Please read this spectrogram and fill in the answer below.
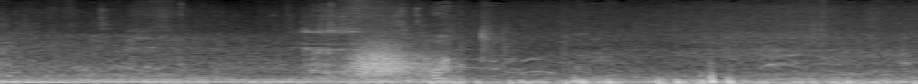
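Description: Outdoor street ambience: a steady low rumble of wind on the microphone with indistinct voices of passers-by, and a brief louder rush of noise about two and a half seconds in.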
